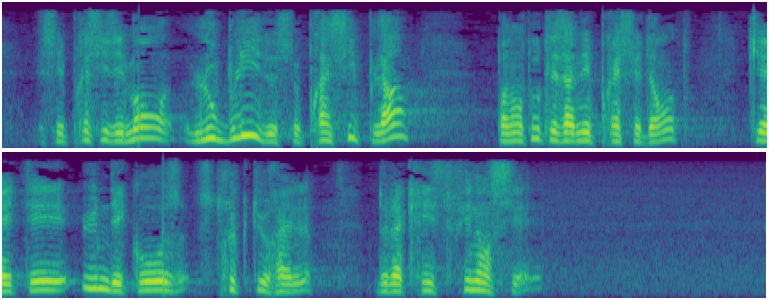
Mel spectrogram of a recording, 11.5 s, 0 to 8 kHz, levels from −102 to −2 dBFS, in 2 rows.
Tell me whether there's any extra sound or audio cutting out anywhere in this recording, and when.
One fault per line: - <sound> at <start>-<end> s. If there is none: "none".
none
